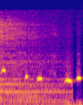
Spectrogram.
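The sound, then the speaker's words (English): Whistled melody from a song: five short, clear high notes in an unhurried rhythm over faint, steady low tones, with no voices. “I'll just throw the whistling in there”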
